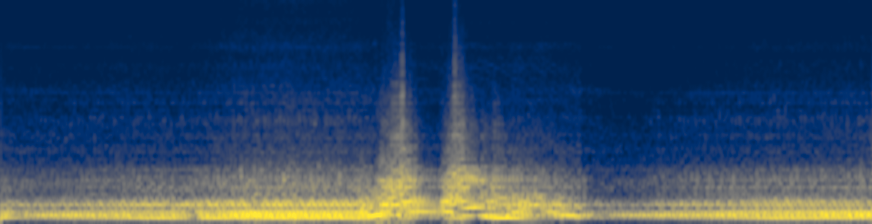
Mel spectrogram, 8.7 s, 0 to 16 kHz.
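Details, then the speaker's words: Modified Porsche 996 911 at start-up: harsh, barely muffled roar rising and falling with throttle blips, almost as if no exhaust fitted, possibly with a whistle suspected as an air leak; excessively loud exhaust. "So, the exhaust is super loud. I mean, it's almost like it doesn't have an exhaust, to be honest."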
